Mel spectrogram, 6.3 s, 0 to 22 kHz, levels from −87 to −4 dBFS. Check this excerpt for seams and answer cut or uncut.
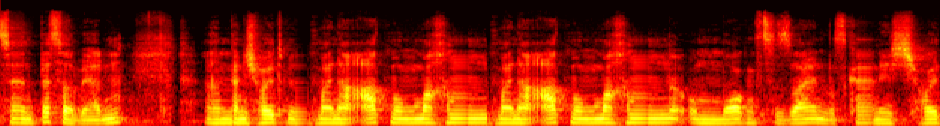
cut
